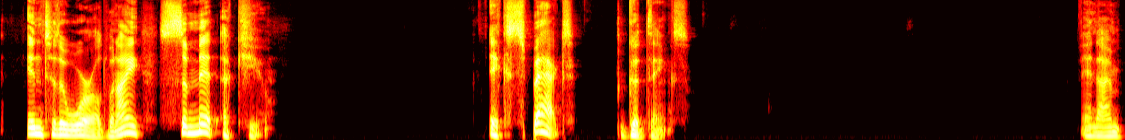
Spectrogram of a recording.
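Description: A middle-aged man speaks calmly and closely into a microphone, pausing between phrases.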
